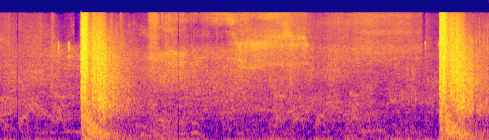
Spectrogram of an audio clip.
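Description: A gun fires loudly with a short echo.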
